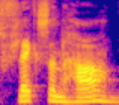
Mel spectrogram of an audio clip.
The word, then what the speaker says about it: Flexenha: Because my family name is Flexenha, that's how they pronounce it in Germany.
